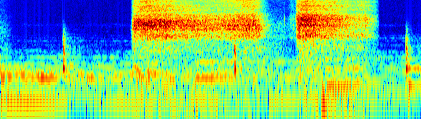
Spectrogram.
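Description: Two short hissing sprays with a faint pump click, over quiet background music: a nasal spray being used.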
